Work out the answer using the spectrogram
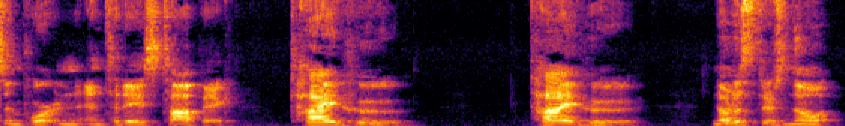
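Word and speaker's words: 台風: with the most important and today's topic tahu taihu notice there's no n in thaihu if you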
